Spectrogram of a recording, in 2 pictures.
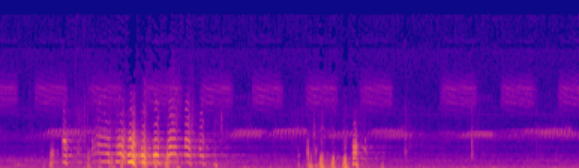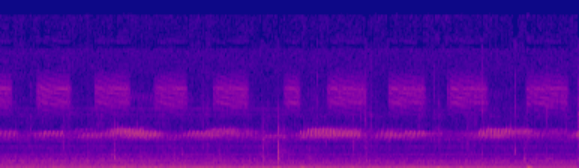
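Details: A spotted hyena in Southern Africa lets out a strident, rich-toned harmonic call lasting over a second, then a briefer, stuttering one; afterwards only a steady, rhythmic insect chorus remains against a low night-time hum.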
